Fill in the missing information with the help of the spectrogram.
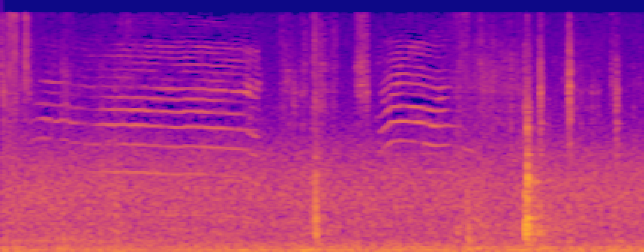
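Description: Domestic cat meowing twice: a long, level meow of about two seconds, then a shorter one that rises and falls. About four seconds in comes a sharp clatter of window-blind slats as the cat pushes through them.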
